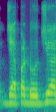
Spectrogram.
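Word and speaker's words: Cappadocia: सी A double P ए डी ओ सी आई A Turkish language में जो सी word है उसको जे बोलते हैं। ठीक है? तो जेपडोजिया जो है ये भी यहां का एक फेमस पॉइंट है।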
